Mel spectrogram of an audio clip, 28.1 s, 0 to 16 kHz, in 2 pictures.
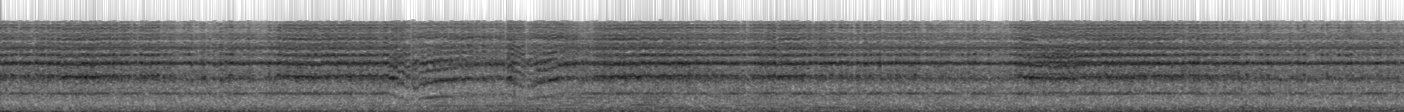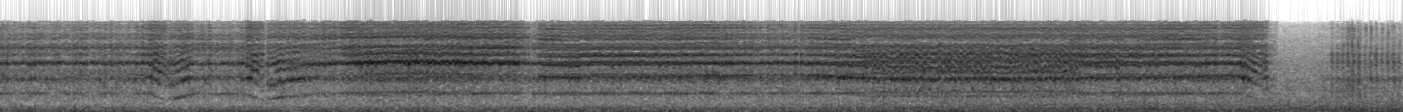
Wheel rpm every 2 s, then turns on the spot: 160, 160, 140, 160, 160, 160, 160, 160, 150, 160, 160, 160, 160, 70.
26-28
